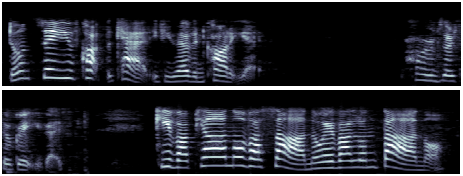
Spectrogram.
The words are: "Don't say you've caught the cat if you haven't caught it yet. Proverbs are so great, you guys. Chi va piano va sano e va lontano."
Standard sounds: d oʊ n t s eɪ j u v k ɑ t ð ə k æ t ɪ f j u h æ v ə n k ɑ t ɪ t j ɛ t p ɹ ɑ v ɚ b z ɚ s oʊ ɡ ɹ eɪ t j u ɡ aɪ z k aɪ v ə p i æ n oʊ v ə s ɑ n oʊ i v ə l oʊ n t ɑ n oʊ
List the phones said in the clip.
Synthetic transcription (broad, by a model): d oʊ n t s eɪ j u v k ɑ t ð ə k æ t ɪ f j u h æ v ə n k ɑ t ɪ t j ɛ t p ɑ ɚ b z ɚ s oʊ ɡ ɹ eɪ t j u ɡ aɪ z k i v ə p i n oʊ v ə s ɑ n oʊ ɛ v ə l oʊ n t ɑ n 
